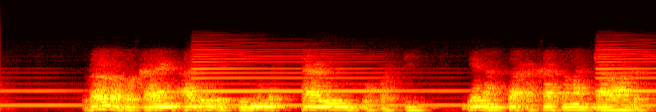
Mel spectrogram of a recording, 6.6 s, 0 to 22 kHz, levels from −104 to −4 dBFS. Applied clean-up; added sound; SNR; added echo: none; Wind instrument, woodwind instrument; 13 dB; reverberation time 0.6 s.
